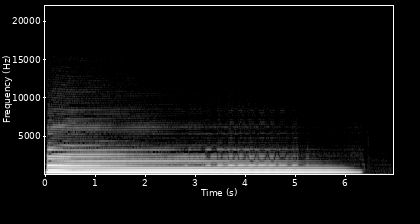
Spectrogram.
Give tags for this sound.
sax
sampled-instruments
jazz
saxophone
woodwind
tenor-sax
vst

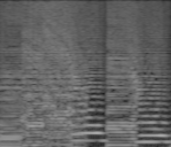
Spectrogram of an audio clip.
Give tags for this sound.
bit
guitar

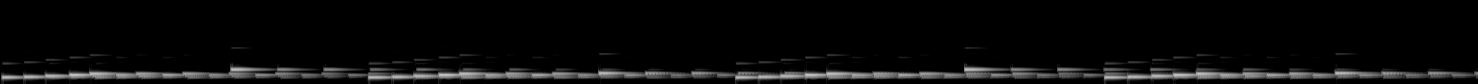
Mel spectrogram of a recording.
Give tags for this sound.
soft
chill
ambient
Synth

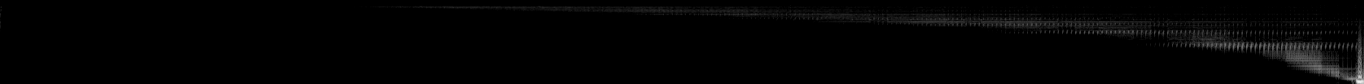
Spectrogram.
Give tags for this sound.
feedback
delay
sound-effect
high-pitched
sfx
modulation

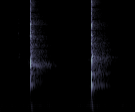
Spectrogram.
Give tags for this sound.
Light
Button
Switch

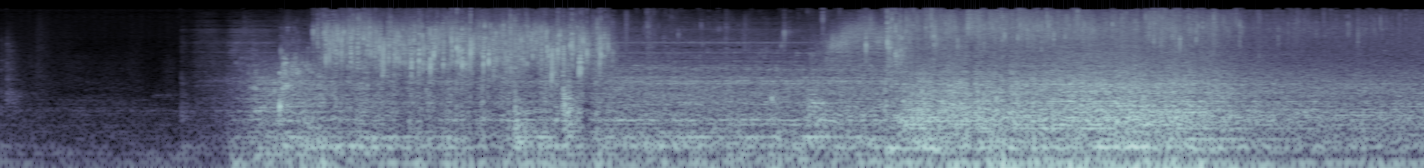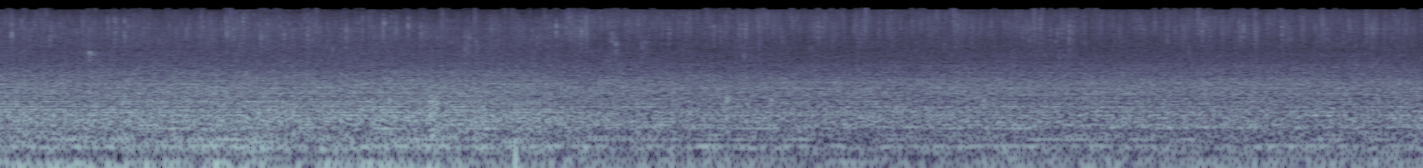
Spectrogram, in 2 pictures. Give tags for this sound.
room
shower
bath

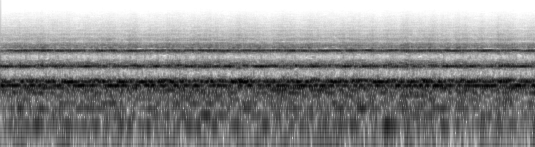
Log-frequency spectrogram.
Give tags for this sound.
engine
film
horror
industrial
noise
sci-fi

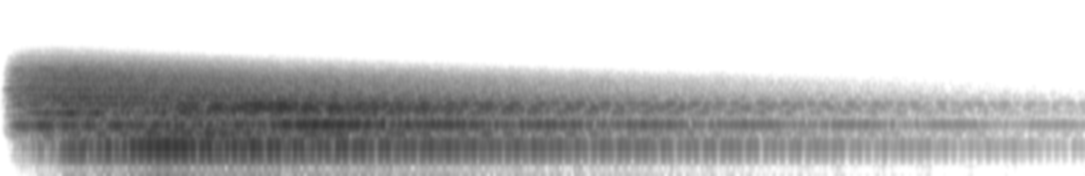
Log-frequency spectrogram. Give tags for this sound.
sweep
creepy
horn
dark
brass

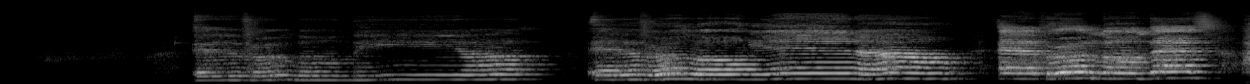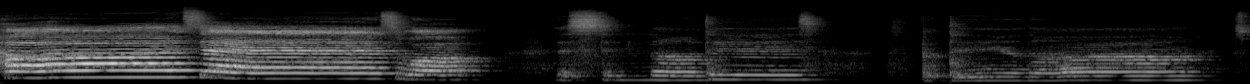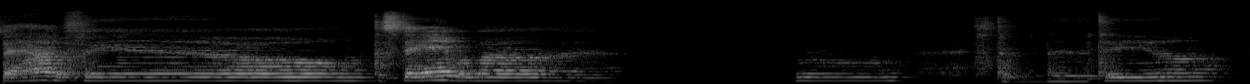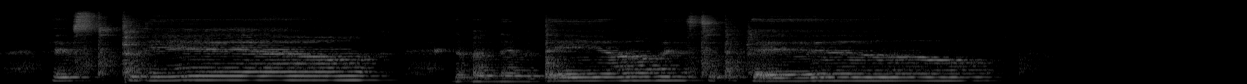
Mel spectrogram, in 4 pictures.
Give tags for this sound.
acapella
vocals
singing

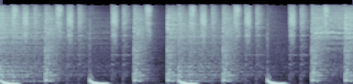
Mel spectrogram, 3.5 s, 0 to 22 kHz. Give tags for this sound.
135
beat
bpm
drumloop
loop
Maschine

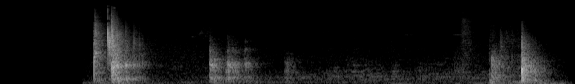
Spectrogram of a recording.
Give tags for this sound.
balls
pool
shot

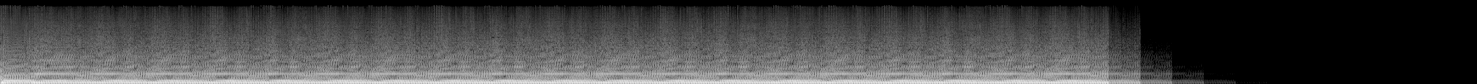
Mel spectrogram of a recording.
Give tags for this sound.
hard
harsh
multi-sample
synth
lead
waldorf
electronic

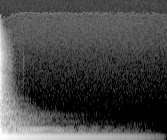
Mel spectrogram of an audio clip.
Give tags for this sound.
drum
kit
tom
metal

